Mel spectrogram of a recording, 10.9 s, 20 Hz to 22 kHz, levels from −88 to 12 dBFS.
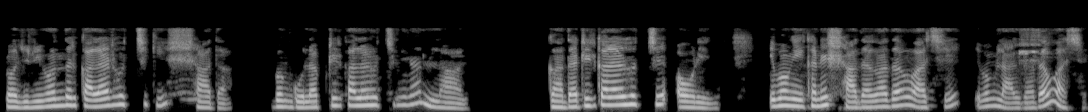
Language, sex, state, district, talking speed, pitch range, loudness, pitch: Bengali, female, West Bengal, North 24 Parganas, 150 wpm, 205-275 Hz, -17 LUFS, 240 Hz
